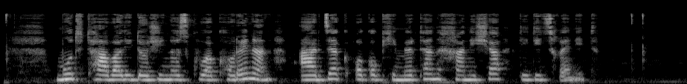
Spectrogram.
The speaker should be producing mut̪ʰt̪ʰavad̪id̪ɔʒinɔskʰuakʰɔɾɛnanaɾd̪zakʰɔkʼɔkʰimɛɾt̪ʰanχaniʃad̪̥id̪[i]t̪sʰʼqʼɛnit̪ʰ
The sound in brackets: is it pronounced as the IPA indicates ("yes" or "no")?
yes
